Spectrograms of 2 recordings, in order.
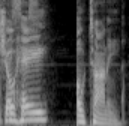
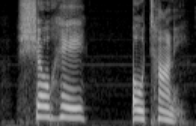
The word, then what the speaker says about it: Shohei Ohtani: Shohei Ohtani. – Shohei Ohtani.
